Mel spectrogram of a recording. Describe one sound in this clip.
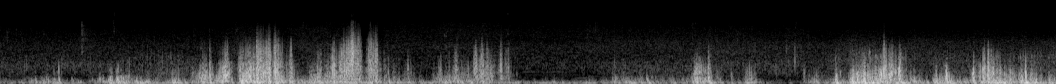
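Wind blows in strong, buffeting gusts outdoors.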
